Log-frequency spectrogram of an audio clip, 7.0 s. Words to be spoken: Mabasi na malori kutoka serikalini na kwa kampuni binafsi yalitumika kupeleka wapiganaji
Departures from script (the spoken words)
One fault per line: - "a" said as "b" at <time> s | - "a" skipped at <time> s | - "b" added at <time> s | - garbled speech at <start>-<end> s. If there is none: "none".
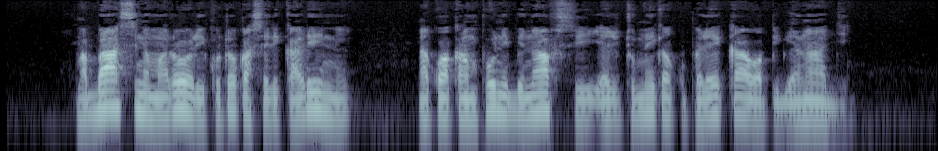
none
